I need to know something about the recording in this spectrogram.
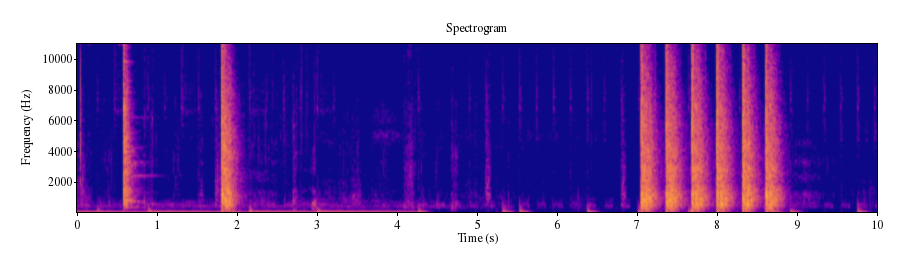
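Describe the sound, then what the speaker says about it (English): Pocket pistol fired from inside a pocket: two loud, sharp shots, then a quick burst of about six close, rapid reports, with scattered clicks and handling noise in between. "I feel like you should be able to shoot it from your pocket"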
